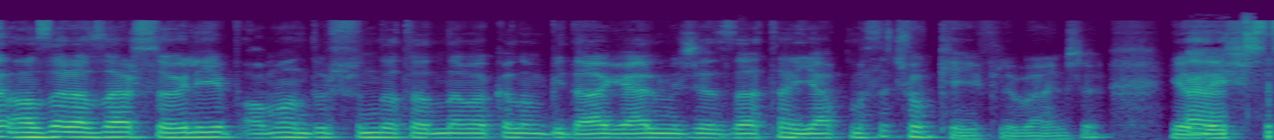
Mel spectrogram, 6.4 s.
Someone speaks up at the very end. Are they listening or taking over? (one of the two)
listening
